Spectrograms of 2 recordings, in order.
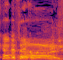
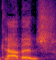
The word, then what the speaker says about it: cabotage: Time you've been mispronouncing cabbage. That's the one. How Cabotage.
